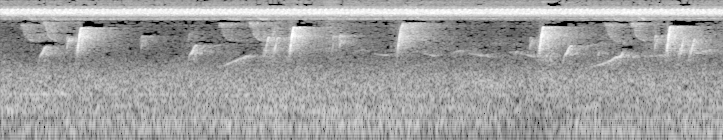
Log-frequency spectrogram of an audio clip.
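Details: Green-backed Flycatcher, a migrant roosting in Dairy Farm Nature Reserve, Singapore, giving a loose series of sharp rising sweeps and short clipped chirps, several per second in bursts, over a constant high insect drone.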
